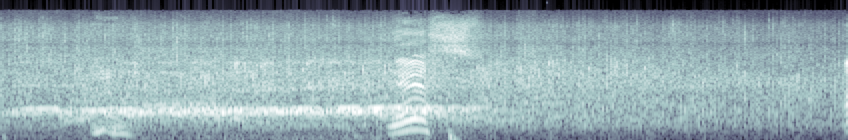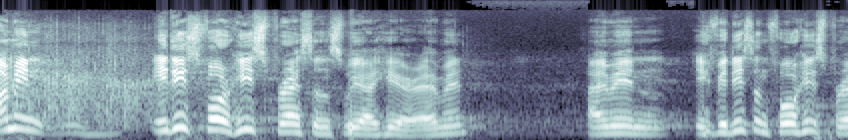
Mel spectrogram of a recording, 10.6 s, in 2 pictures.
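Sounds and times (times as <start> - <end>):
audience applause: 0.0 - 6.6
speech: 0.6 - 1.1, 2.4 - 3.0, 5.3 - 8.3, 9.0 - 10.5.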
